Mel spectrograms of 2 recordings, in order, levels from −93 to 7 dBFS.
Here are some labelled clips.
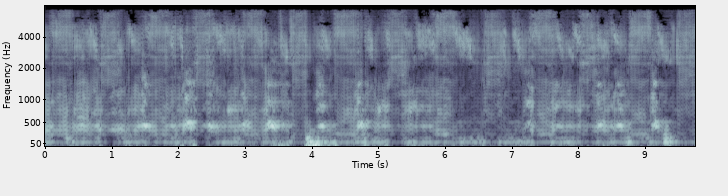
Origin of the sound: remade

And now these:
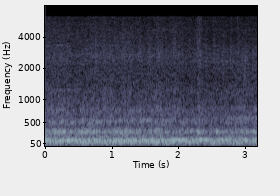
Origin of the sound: remade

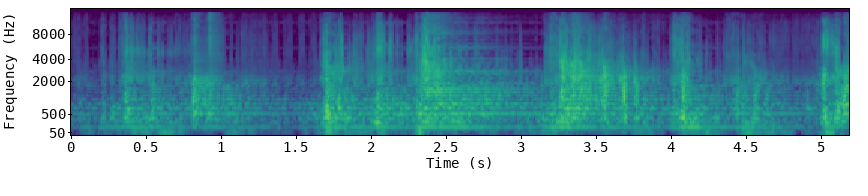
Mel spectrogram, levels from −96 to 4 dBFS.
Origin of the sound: remade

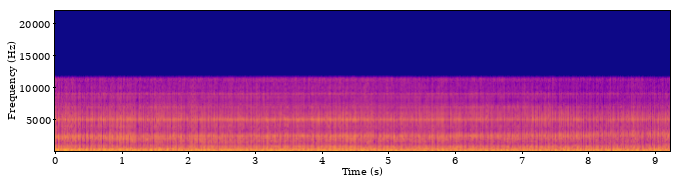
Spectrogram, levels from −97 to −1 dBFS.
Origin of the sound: remade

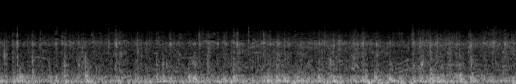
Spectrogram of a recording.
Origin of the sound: recorded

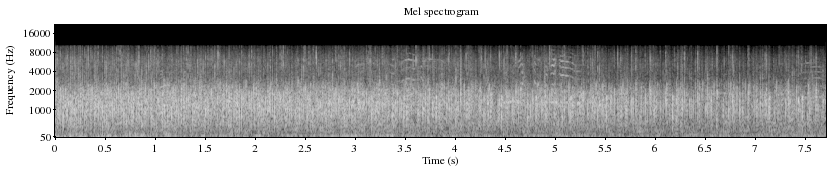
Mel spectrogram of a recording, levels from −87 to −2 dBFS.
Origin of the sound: recorded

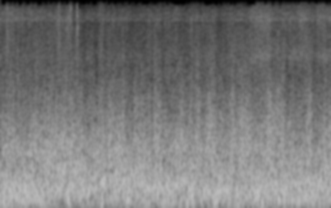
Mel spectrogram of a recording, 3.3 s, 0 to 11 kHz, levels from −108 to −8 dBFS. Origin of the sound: recorded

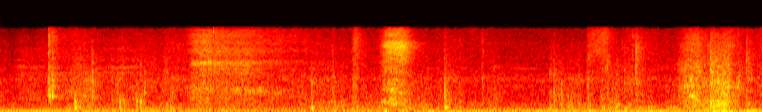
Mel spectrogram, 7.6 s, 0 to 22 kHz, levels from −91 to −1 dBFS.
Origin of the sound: remade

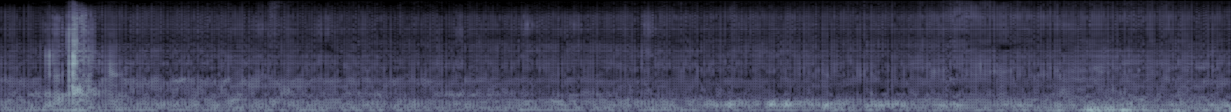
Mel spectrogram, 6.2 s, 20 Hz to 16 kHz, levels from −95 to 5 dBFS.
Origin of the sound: remade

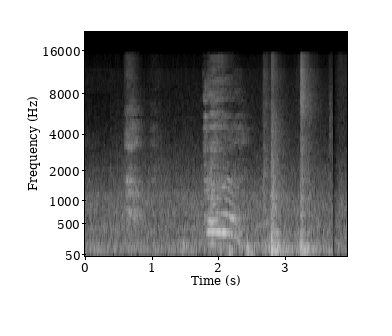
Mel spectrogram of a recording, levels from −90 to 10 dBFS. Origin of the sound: recorded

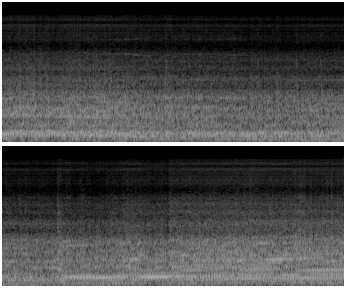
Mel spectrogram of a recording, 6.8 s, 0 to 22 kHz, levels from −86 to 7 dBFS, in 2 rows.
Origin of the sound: recorded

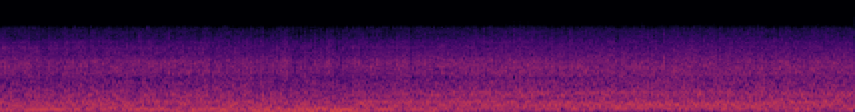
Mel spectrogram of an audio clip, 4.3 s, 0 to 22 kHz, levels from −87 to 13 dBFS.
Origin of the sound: remade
